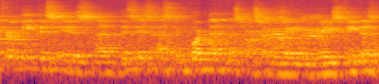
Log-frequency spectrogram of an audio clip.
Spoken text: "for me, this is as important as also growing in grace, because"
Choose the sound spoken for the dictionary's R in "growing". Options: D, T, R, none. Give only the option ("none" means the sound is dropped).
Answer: none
